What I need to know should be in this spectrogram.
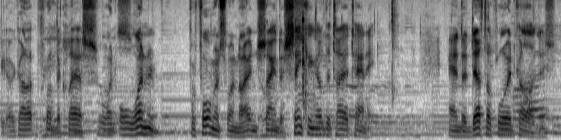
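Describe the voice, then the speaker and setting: A man's medium-pitched voice with a Maryland Eastern Shore accent, lively intonation and a moderate pace, music in the background. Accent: Maryland Eastern Shore rural American. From Eastern Shore of Maryland. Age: 90s. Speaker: country musician, WWII veteran. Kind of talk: interview answer.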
